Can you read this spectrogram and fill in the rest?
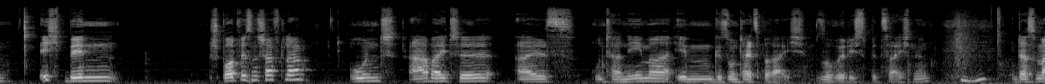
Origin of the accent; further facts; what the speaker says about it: Bonn, North Rhine-Westphalia, Germany; ich komme ursprünglich aus Bonn, das ist nicht weit von hier. Und in Bonn gibt es eine große Kirmes einmal im Jahr, Pützchensmarkt. Und ich bin aufgewachsen in der Ecke in Beul.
